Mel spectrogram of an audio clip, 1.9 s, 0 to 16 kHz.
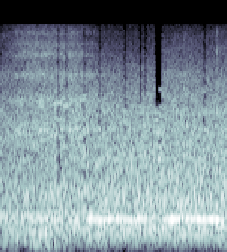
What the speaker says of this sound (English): Arriving in on platform 4, we have a Virgin train service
